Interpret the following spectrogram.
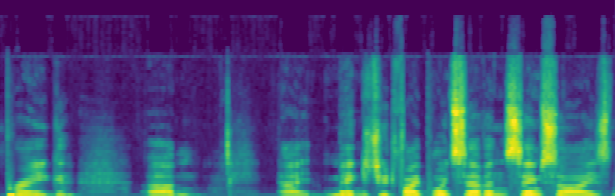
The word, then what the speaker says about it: Prague: no injuries no damage the 2011 Prague Oklahoma earthquake it really is pronounced Prague I magnitude 5.7 same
